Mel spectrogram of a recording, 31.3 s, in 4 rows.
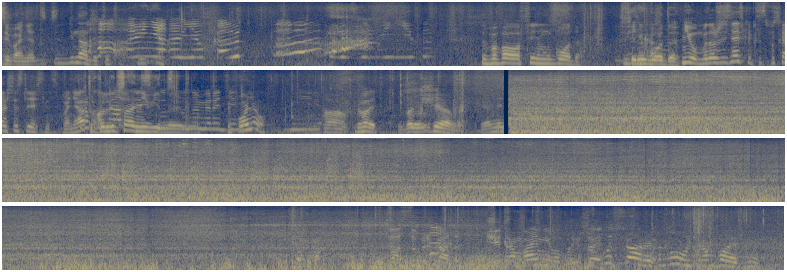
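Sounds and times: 
speech: 0.0s - 3.4s, 4.8s - 12.9s, 29.4s - 31.3s
new tram passing: 12.9s - 31.3s.

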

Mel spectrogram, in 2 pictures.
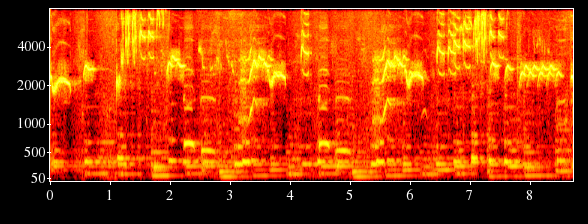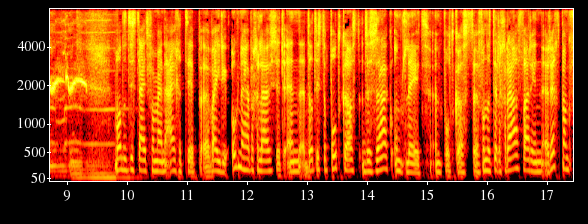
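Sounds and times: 
birds chirping and warbling: 0.0s - 10.2s
speech: 1.1s - 6.3s, 9.8s - 17.4s.

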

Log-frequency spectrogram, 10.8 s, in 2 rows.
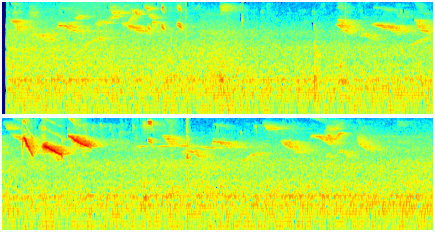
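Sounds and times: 
wild green-winged saltator singing in the woods: 0.2s - 2.9s, 4.2s - 10.1s.

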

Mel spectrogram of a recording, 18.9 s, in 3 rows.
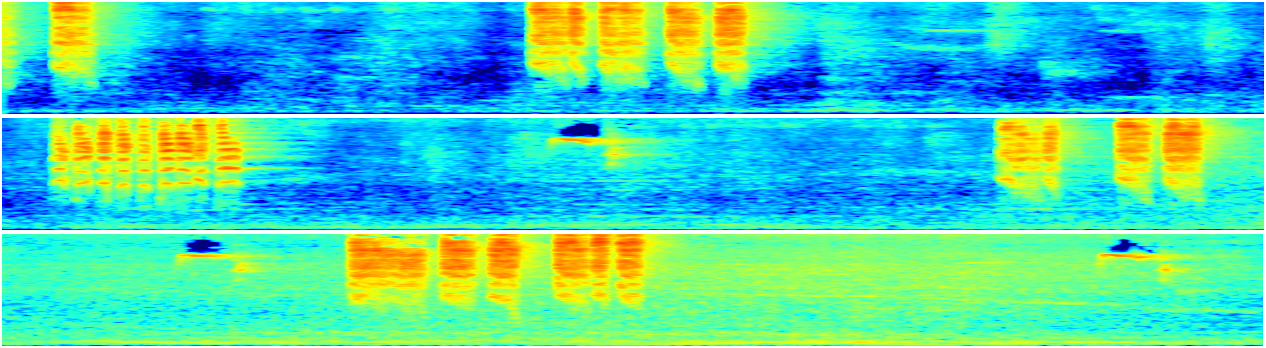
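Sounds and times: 
greater green leafbird song: 0.0s - 18.9s.

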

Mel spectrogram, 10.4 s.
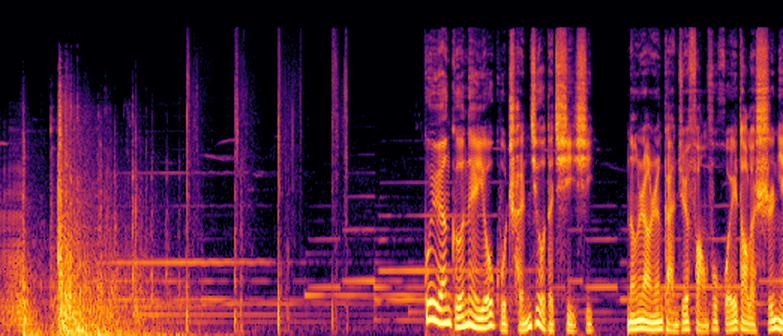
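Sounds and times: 
heavy wooden door of an old book pavilion pushed open: 0.0s - 3.2s
footsteps: 1.9s - 4.8s
speech: 5.7s - 10.4s.

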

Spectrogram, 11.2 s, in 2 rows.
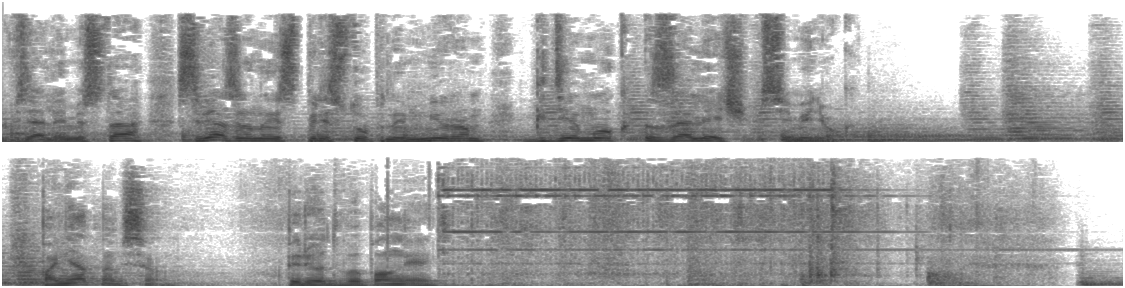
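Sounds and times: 
speech: 0.0s - 4.6s, 5.8s - 8.0s
telephone ringing with a harsh metallic jangle: 7.8s - 11.0s.

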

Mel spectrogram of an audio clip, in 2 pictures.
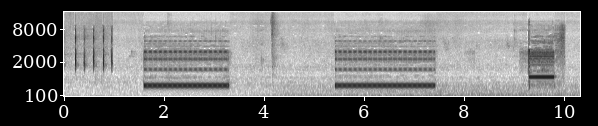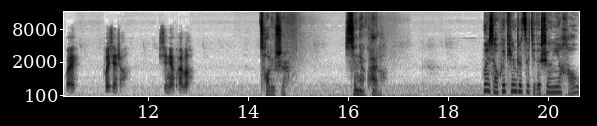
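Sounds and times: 
telephone outgoing ringback tone: 1.6s - 3.4s, 5.4s - 7.5s
speech: 11.2s - 13.0s, 14.3s - 15.0s, 16.0s - 16.8s, 18.7s - 20.6s.

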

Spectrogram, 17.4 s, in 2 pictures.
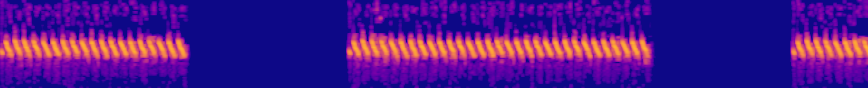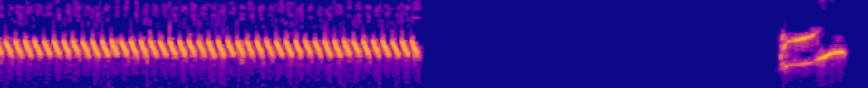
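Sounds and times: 
canary high-pitched trill song: 0.0s - 1.9s, 3.5s - 6.5s, 7.9s - 12.9s, 16.4s - 17.2s.

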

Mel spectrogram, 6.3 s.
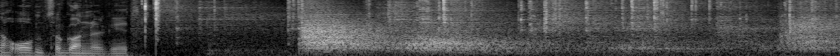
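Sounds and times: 
speech: 0.2s - 1.4s
quick footsteps climbing a metal ladder: 1.4s - 6.2s.

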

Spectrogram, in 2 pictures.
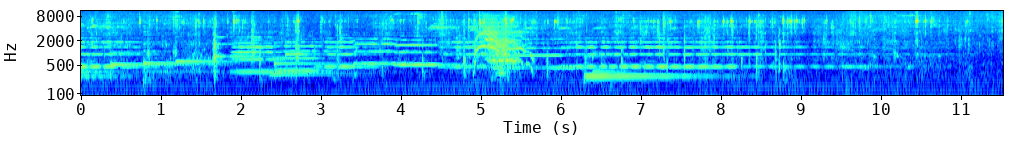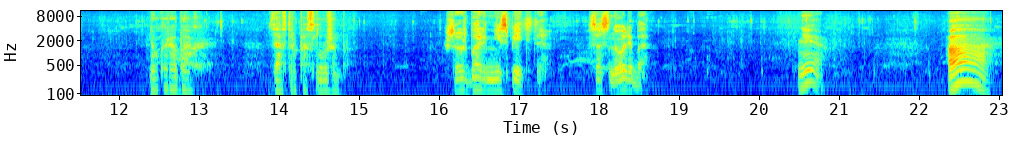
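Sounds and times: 
sustained musical tones: 0.0s - 10.7s
hoof clops and shuffling steps: 0.0s - 23.0s
war horse whinnying at night: 4.7s - 6.4s
speech: 14.0s - 15.0s, 16.2s - 18.7s, 20.5s - 20.9s, 22.4s - 23.0s.

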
